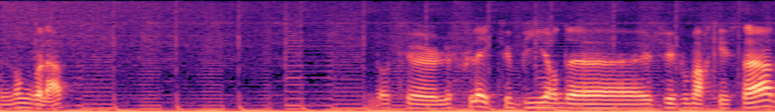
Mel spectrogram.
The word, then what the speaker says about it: Flak Beard: Donc ça c'était pour le dragon pirate qui s'appelle le Fleck Beard. Donc voilà. Donc le Fleck Beard, je vais vous marquer ça.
